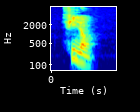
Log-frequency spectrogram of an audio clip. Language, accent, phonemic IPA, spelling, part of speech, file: French, France, /fi.lɔ̃/, filon, noun, LL-Q150 (fra)-filon.wav
- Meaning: lode, seam, vein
